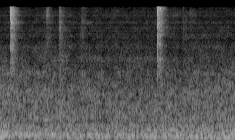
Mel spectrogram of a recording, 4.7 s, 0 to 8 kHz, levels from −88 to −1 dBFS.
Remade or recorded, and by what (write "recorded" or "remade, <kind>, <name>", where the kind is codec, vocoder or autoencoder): remade, codec, DAC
